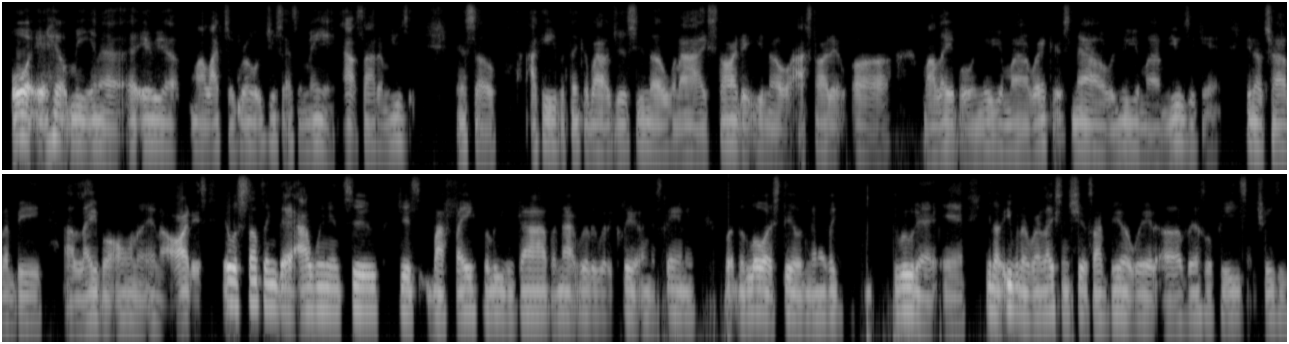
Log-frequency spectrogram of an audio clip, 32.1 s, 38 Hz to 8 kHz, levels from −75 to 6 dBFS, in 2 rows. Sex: male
